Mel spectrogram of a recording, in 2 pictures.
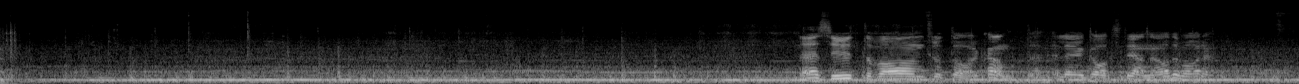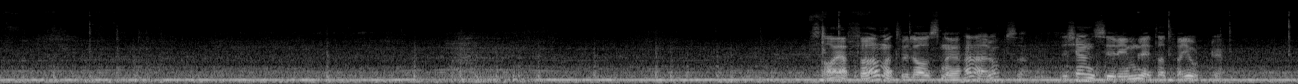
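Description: A heavy diesel engine drones steadily close by.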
